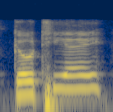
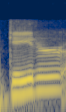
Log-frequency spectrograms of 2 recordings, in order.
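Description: First: The surname is pronounced the French way. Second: The surname is pronounced the English way.

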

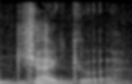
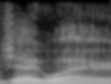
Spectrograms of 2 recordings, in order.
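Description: First: It is said with a British pronunciation. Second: It is said with an American pronunciation. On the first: "If you're British, you say Jaguar" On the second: "If you're American, you say Jaguar"

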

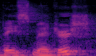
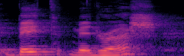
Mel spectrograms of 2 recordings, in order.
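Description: First: It is said with an Ashkenazi pronunciation. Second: It is said with a Sephardic pronunciation.

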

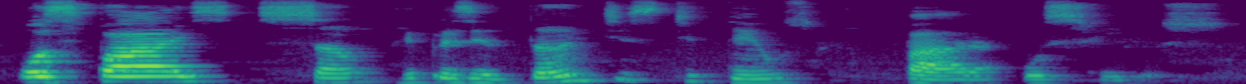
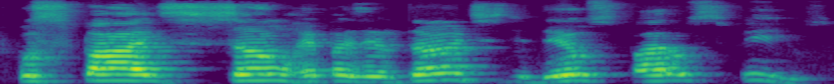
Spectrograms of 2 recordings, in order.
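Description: First: It is said very slowly. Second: It is said at a normal pace.

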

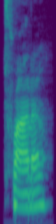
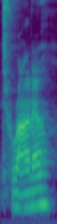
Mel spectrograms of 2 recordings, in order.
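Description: First: Toronto is pronounced the way Canadians say it. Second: The same.

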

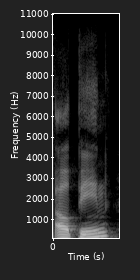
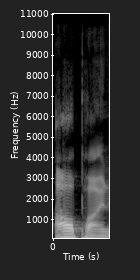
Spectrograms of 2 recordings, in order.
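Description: First: The word is pronounced the French way. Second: The word is pronounced the English way. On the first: The speaker calls it right. "It's a French team. I think it's Alpine" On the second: The speaker calls it wrong. "It's not Alpine"

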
